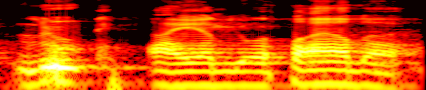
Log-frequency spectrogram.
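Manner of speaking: slow, loud, masked movie-villain voice; playful Vader voice through a sleep mask; Darth Vader impression. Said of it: "if I'm in a playful mood".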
